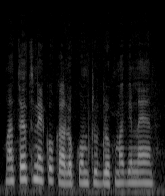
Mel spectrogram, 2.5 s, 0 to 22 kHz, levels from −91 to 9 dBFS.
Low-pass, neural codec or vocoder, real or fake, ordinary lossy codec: none; codec, 44.1 kHz, 7.8 kbps, Pupu-Codec; fake; none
